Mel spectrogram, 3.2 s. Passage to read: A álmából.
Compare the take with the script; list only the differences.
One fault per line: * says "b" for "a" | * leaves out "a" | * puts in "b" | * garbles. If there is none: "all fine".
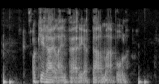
* puts in "királylány felriadt"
